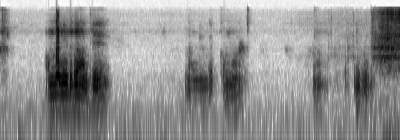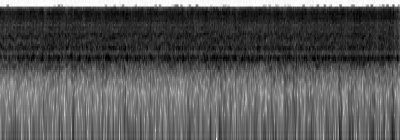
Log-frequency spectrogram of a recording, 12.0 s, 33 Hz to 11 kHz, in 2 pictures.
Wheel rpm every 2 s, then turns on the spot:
0, 0, 20, 200, 210, 220.
none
